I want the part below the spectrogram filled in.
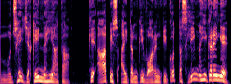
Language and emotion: Urdu, angry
